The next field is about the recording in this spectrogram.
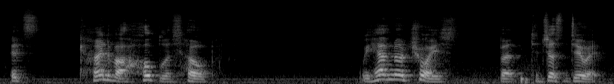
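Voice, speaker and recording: A man's voice: fairly high pitch, a bit bright. A man voicing an earnest, anxious, determined young man in a fan-voiced visual novel game. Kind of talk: amateur voice acting and narration of a visual novel game.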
